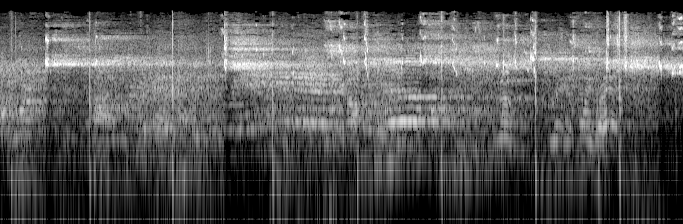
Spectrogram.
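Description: A crowd of spectators chatters and calls out in the background.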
